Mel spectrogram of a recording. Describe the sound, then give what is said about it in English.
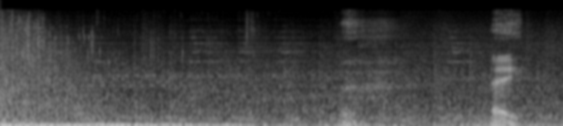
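A wrist missile fires and explodes in a video game: dense, rumbling game noise carries a couple of sharp bursts and booms toward the end. “Wrist missile.”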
